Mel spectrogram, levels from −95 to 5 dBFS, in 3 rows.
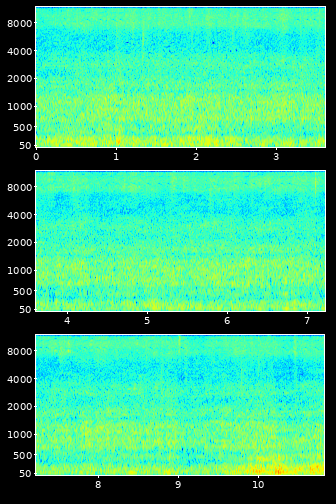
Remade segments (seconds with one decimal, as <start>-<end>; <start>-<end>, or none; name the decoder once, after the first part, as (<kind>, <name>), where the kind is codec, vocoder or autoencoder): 0.0-1.1 (codec, SNAC); 2.6-9.7; 10.2-10.8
